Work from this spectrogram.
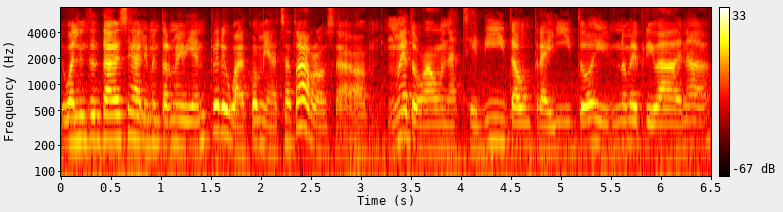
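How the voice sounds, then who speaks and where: Amid audible room echo, a woman with a medium pitch talks at a fairly quick pace with ordinary pitch variation. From Chile, Osorno. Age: 20s. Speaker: psychology student. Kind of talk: casual chat.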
